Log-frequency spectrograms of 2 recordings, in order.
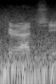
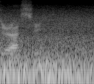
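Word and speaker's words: grazie: Why did I say Karachi? I think I should have said grassy.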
